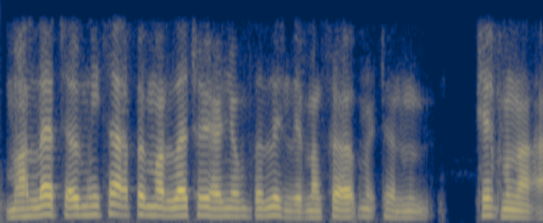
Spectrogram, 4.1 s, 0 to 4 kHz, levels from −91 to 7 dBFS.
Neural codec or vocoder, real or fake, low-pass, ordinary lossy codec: codec, 16 kHz in and 24 kHz out, 0.6 kbps, FocalCodec, streaming, 2048 codes; fake; 3.6 kHz; none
